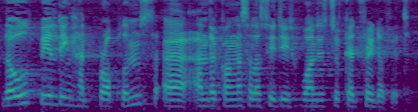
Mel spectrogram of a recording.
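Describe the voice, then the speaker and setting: A woman's voice: lowish voice, brisk. A woman with a Finnish accent giving a conference talk about her village as a volunteer, speaking carefully. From Finland. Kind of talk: conference presentation. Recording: reverberant conference hall.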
